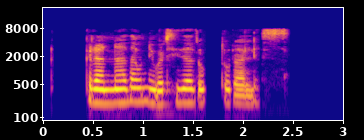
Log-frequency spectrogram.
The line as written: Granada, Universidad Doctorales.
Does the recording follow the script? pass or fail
pass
